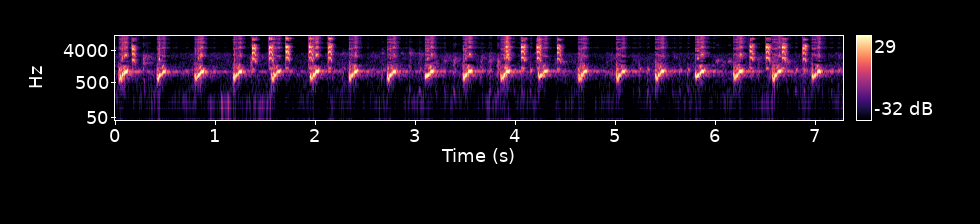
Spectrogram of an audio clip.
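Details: Long even sequence of white-breasted waterhen lure calls, harsh clipped notes repeated about twice per second in a very regular rhythm, each with a high clicking edge.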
